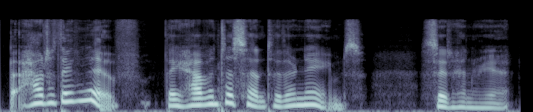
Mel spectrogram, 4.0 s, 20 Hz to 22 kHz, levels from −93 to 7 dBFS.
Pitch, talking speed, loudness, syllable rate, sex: 200 Hz, 195 wpm, -16 LUFS, 5.6 syllables/s, female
